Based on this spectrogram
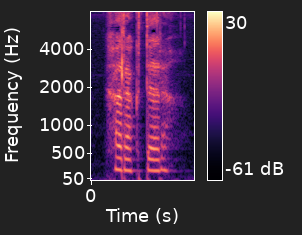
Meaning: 1. character (moral strength) 2. character (features)
- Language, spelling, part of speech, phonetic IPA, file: Czech, charakter, noun, [ˈxaraktɛr], Cs-charakter.ogg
